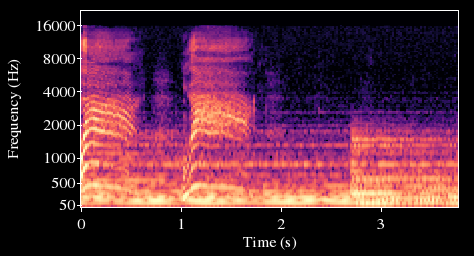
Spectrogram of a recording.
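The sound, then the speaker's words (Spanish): A baby, the speaker's youngest daughter, cries at home in loud wails: two sharp rising-and-falling cries followed by a longer, steadier sob, with no talking around it. “¿cómo sabes que … está llorando?”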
